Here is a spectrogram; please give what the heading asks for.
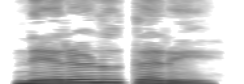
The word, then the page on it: ನೇರಳುತಾರೆ: nēraḷutāre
